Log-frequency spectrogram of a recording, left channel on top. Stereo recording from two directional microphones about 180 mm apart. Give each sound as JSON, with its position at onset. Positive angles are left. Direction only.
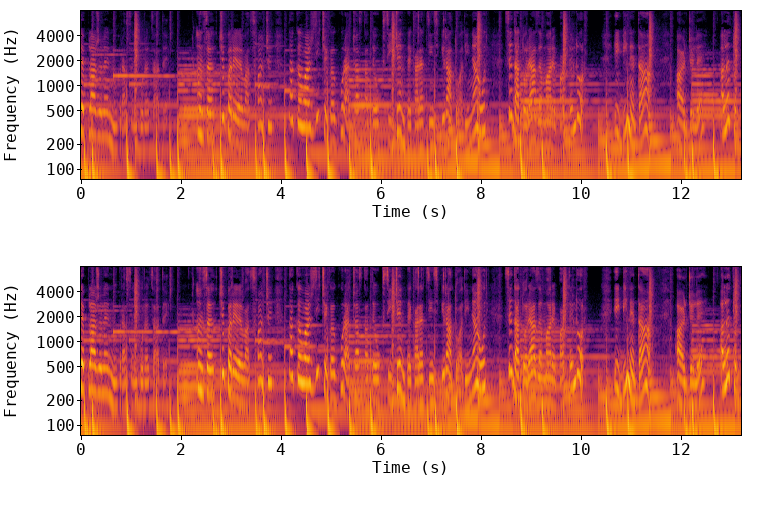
{"t": 0.0, "sound": "speech", "side_deg": -30}
{"t": 1.9, "sound": "music", "side_deg": 0}
{"t": 2.3, "sound": "speech", "side_deg": -30}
